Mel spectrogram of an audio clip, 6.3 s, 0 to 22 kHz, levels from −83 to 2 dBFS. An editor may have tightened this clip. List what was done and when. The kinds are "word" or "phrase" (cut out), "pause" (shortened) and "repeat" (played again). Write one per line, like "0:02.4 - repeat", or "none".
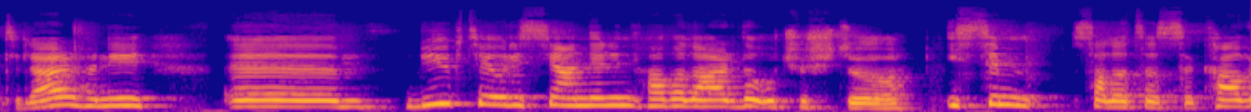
0:03.2 - word
0:04.7 - word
